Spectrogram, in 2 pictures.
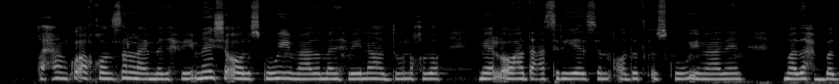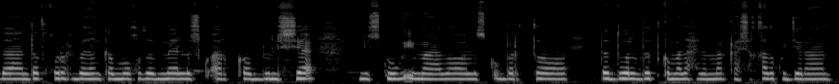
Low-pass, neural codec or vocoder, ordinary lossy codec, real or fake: none; none; none; real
